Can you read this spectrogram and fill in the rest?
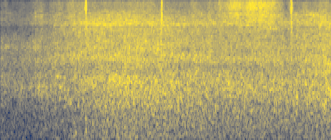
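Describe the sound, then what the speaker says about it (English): Sea waves wash onto the beach at Blyth, Northumberland, a loud, steady, broad rush of surf that swells slightly and holds, with no voices present. "it's nice to hear the sea"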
